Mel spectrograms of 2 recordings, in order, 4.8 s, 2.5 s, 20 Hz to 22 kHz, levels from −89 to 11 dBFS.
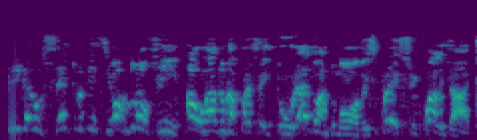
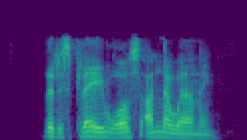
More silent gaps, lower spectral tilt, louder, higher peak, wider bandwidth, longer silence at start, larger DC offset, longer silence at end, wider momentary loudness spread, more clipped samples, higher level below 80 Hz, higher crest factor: neither; second, 3 dB/octave vs -3.5 dB/octave; second, -33 LUFS vs -19 LUFS; second, -16 dBFS vs -2 dBFS; about the same, 8 kHz vs 8 kHz; second, 0.1 s vs 0.45 s; neither; second, 0 s vs 0.35 s; about the same, 10 LU vs 10 LU; neither; second, -90 dBFS vs -62 dBFS; about the same, 18 dB vs 18 dB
